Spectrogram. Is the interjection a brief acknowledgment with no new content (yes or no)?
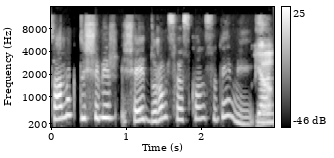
yes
